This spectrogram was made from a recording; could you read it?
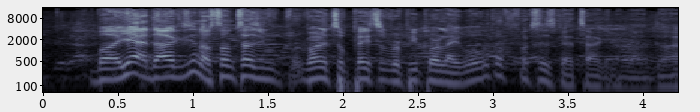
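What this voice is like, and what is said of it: Thick non-British accent. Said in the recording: “I got a little bit of an accent... a little bit of a thick accent... I'm not exactly British here”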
